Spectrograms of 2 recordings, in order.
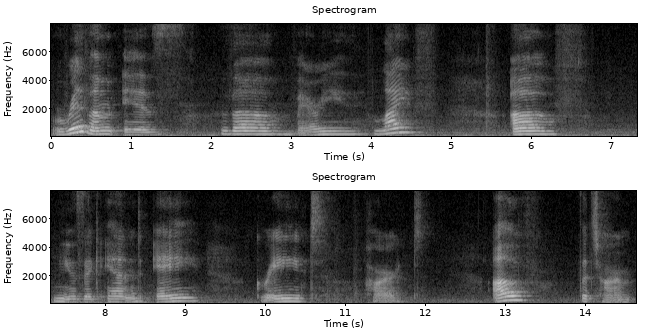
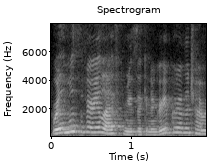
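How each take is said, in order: First: The sentence is spoken very slowly. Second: The sentence is spoken very fast. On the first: The meaning is lost because it drags. "if I say it too slowly" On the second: The meaning is lost because it is rushed. "here's me saying this really fast"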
